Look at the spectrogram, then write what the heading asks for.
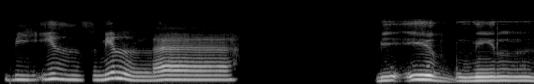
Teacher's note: huruf zal sukun harus lebih mengalir lagi suaranya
